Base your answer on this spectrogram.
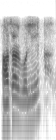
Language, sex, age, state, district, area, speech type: Hindi, male, 18-30, Bihar, Begusarai, rural, conversation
